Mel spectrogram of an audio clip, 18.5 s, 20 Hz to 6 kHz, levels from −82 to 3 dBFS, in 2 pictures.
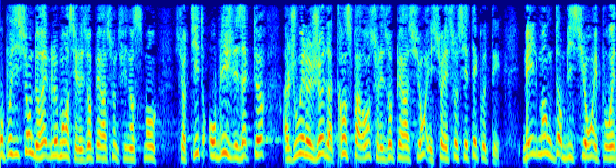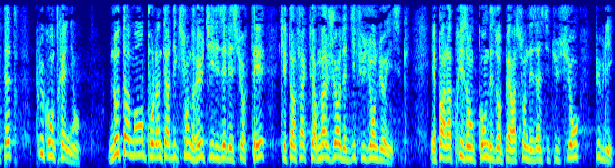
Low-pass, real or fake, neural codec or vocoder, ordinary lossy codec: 5.4 kHz; real; none; none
